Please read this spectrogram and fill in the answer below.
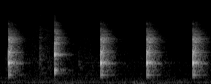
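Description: Metronome clicking at 130 beats a minute: five even, identical clicks a little under half a second apart.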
